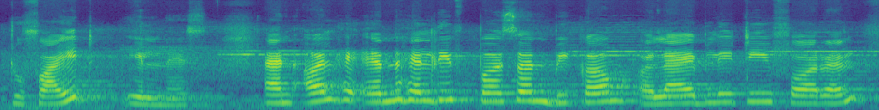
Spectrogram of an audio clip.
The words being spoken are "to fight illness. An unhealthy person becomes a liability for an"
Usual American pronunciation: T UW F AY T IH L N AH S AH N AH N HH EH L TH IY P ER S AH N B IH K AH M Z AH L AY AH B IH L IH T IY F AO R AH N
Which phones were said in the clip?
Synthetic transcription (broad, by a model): T UW F AY T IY L N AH S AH N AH N HH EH L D IY P ER S AH N B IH K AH M AH L AY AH B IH L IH T IY F AO R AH N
